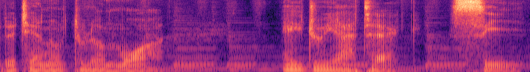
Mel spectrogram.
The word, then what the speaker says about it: Adriatic Sea: Adriatic Sea, that's British English. Adriatic. Stress on the A syllable. Adriatic Sea. Now in American English it's said rather as Adriatic Sea.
